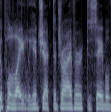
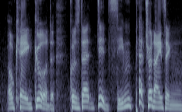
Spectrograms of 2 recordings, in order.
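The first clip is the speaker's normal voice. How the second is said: odd, clipped mid-Atlantic accent; 3 semitones higher, 4 dB louder than usual. Speaker reacting to a miniature freight train, in a weird clipped transatlantic accent. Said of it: "I'm talking in a really weird clipped form of the transatlantic accent".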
